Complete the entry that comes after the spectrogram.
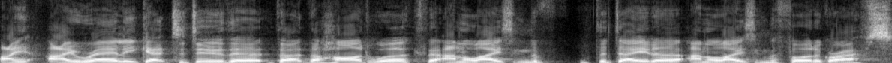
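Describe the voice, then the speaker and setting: A man with a British accent, fairly high-pitched, at a fairly quick pace with very even loudness, on a very clean recording with a silent background. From England. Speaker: academic researcher. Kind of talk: conference talk. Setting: stage with audience.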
